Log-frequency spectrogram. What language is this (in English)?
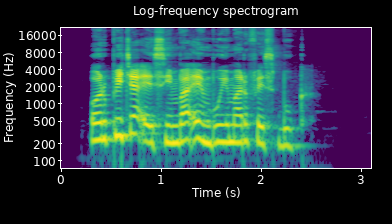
Luo (Kenya and Tanzania)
